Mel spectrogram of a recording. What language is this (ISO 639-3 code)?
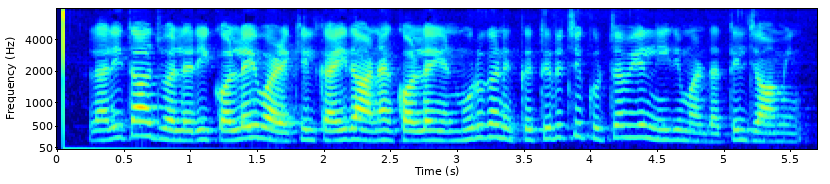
tam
